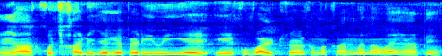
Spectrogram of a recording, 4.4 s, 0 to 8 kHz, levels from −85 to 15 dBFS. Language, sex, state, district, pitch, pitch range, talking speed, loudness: Hindi, male, Bihar, Darbhanga, 170 Hz, 165-175 Hz, 230 wpm, -17 LUFS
